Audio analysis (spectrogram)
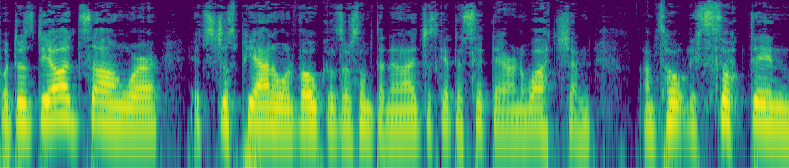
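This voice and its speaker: Over a quiet background, a woman speaks with an Irish accent at a fairly quick pace and ordinary pitch variation. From Ireland. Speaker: podcast host and bassist; podcast host. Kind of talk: casual interview. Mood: friendly, enthusiastic. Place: home room. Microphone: studio mic.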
